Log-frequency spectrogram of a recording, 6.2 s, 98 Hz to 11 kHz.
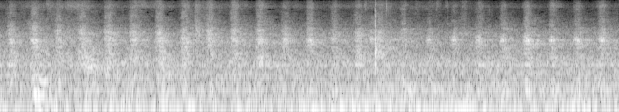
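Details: Dog during a chiropractic hip adjustment: rapid, steady breathy panting at about 120 breaths a minute, with loud low rumbling background noise.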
